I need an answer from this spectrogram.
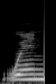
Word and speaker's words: when: هنا when you see a red light. when كلمة when عندنا الإتش لا تنطق.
